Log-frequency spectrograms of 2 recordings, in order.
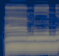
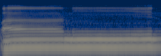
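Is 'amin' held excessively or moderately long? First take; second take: moderately; excessively. First: The word is lengthened only moderately. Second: The word is stretched out very long. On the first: This is enough. The speaker calls it right. "ini amin itu cukup" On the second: This is overdone. The speaker calls it wrong. "Enggak perlu amin gitu kan"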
